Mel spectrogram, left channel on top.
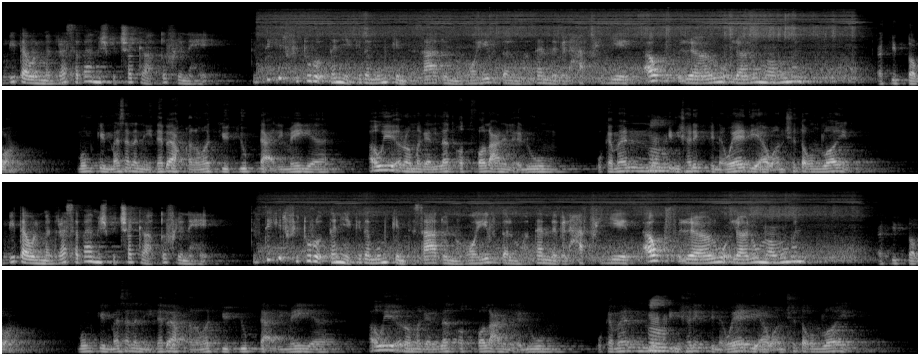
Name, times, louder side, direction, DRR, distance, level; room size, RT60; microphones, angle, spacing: voice 1, 0.0-2.1 2.5-8.0 15.6-15.8, right 3 dB, 30° right, 10 dB, 0.5 m, -23 dB
sound 1, 2.5-8.5, left 3 dB, 35° left, 1.0 m, -33 dB
voice 2, 9.9-12.4 12.8-14.7 15.2-17.7, left 2 dB, 70° left, 8 dB, 0.8 m, -27 dB
14.0 x 10.5 x 2.9 m, 0.95 s
head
